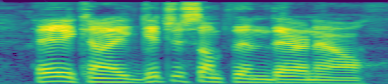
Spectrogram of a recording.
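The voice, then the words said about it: Imitated Minnesota accent. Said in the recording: “I can't do a Minnesota accent, but ... she can. ... she could definitely do it.”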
